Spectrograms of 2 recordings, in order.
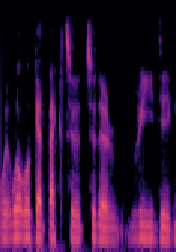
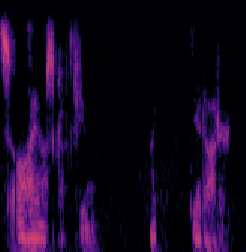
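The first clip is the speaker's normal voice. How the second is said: very weak, feeble, breathy, failing whisper; 6 dB quieter than usual. Voicing the sick father speaking to his other child: very weak voice. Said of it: "speaks with a very weak voice".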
